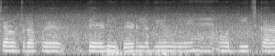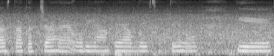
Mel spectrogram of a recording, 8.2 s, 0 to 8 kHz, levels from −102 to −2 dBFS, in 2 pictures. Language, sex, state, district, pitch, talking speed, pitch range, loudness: Hindi, female, Haryana, Rohtak, 190 Hz, 180 wpm, 190-195 Hz, -18 LUFS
